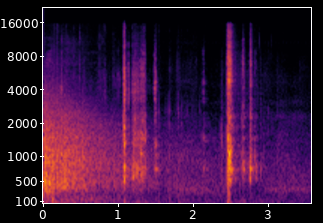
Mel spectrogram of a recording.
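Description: Metal parts of a rifle click and clack.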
